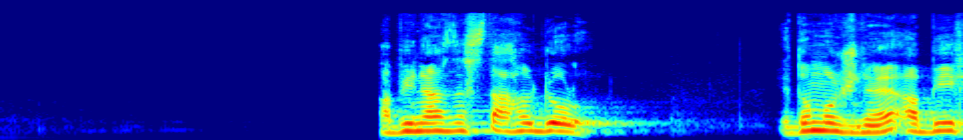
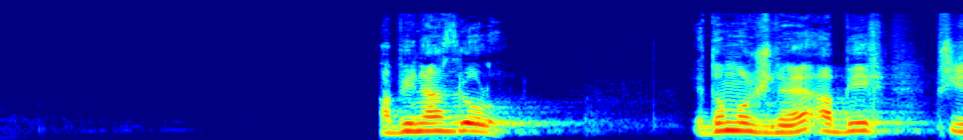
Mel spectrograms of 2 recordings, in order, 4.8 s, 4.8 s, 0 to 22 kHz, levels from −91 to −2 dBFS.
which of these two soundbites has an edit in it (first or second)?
second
